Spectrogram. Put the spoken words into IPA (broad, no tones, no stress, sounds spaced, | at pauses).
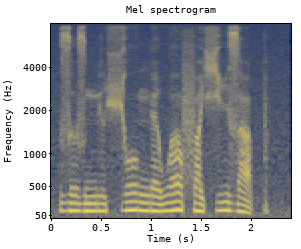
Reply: z ɯ z mʲ o ç o ŋ ɛ w ʌ f a ç i z a p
